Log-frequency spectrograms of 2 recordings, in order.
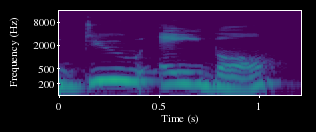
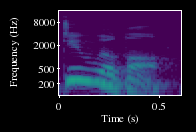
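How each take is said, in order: First: The suffix has a full, stressed long A vowel. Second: The suffix has a weak, muffled uh vowel. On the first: The speaker calls it wrong. "we don't say do-able" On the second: The speaker calls it right. "we say doable"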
